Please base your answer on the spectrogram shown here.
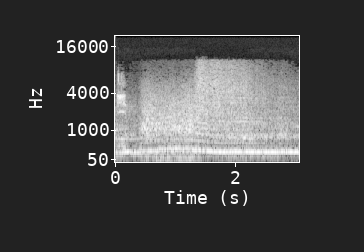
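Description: GT3 race cars entering the pits in a racing video game on the Dragon Trail Seaside circuit, a steady engine drone with a slowly shifting pitch, with a commentator's voice talking over it.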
